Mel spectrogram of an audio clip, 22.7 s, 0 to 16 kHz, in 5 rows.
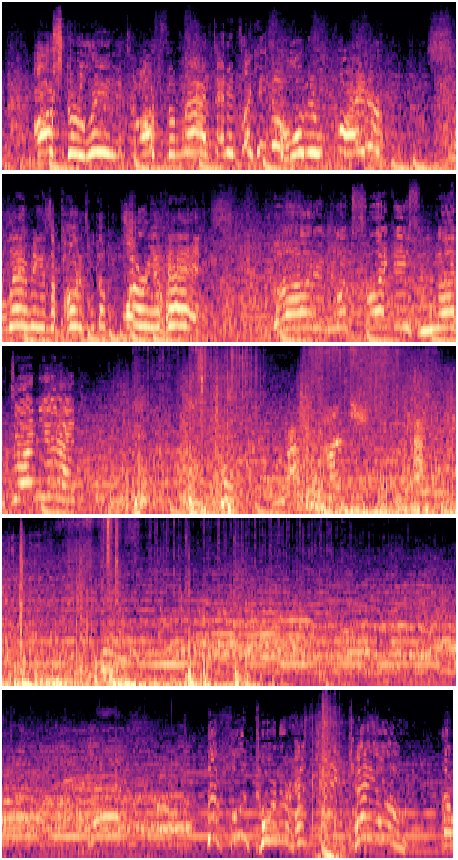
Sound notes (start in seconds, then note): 15.2 crowd cheering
